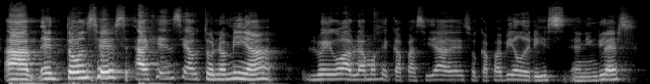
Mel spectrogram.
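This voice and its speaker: A woman's voice: on the high side, fairly even intonation, a bit bright. A woman from Argentina giving a semi-improvised conference talk, frank and emphatic, often correcting herself and mixing English words into her Spanish. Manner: halting, self-correcting, checks in with rhetorical tag questions. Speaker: conference speaker, development economist.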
